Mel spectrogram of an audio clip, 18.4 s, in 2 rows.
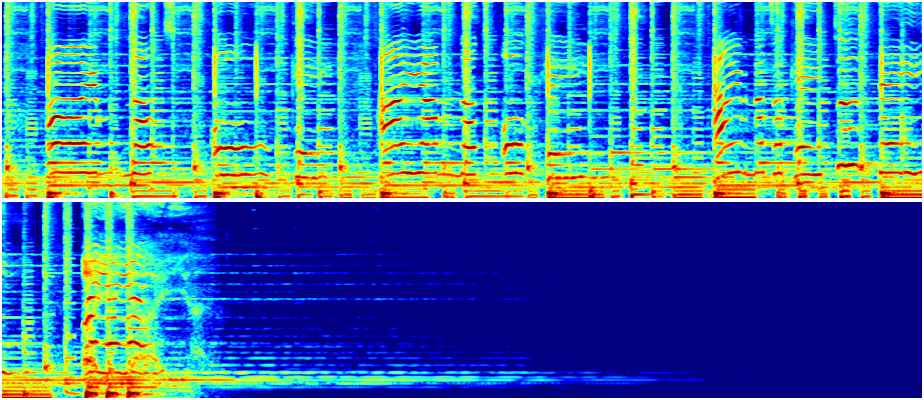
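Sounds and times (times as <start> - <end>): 
children's nursery song: 0.0 - 11.6.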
